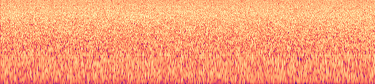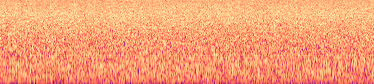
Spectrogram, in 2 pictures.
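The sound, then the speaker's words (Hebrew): Steady, even rainfall hisses without pause, a dense wash of soft patter that fills the background at a low, constant level with no voices present. “ואם אני שמה לב למגע של האוזן עם צליל, אז איך זה מרגיש לשמוע את הגשם?”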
